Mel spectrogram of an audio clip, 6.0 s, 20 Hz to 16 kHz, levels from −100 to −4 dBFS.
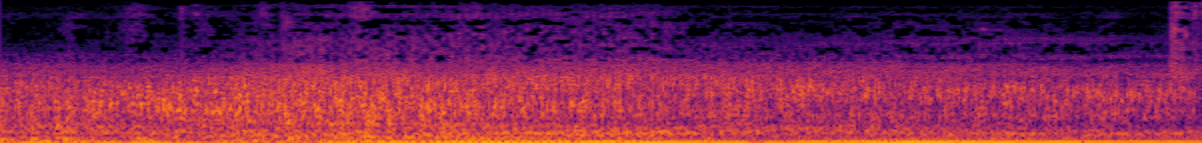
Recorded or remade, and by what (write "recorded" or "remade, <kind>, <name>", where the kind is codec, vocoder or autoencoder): remade, vocoder, BigVGAN v2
